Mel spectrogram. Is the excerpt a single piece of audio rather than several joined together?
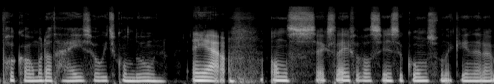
no; 1 cut; at 1.8 s

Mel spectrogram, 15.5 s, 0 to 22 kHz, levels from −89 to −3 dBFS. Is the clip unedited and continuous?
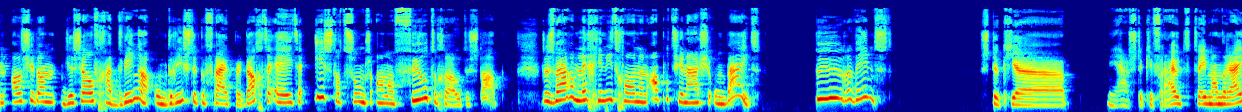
yes; 0 cuts

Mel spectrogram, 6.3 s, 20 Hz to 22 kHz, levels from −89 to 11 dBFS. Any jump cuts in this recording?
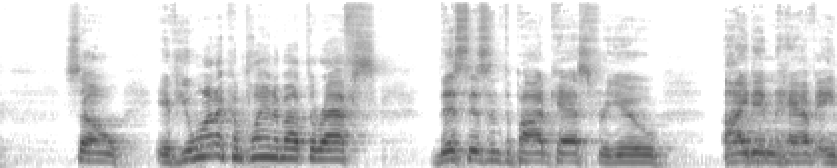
no; 0 cuts

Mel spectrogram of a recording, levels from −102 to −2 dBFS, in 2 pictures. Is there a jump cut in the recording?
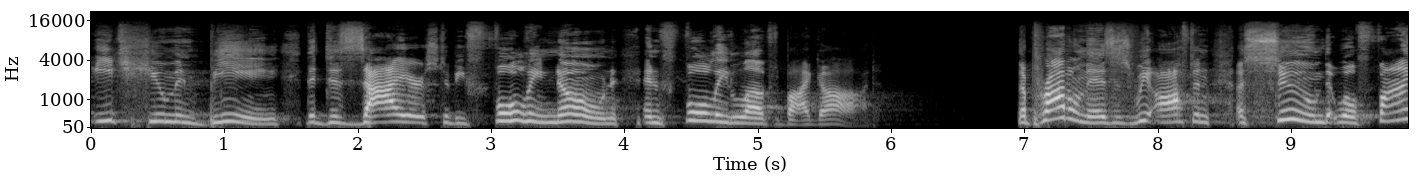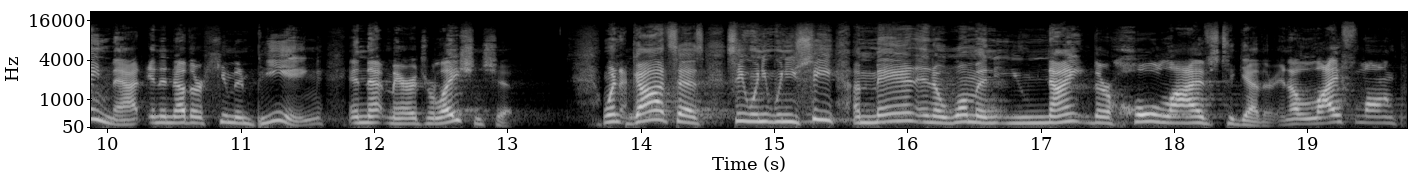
yes; 1 cut; at 13.9 s

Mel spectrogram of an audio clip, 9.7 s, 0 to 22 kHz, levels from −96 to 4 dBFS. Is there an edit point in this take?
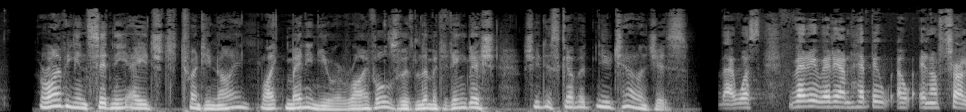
no; 0 cuts

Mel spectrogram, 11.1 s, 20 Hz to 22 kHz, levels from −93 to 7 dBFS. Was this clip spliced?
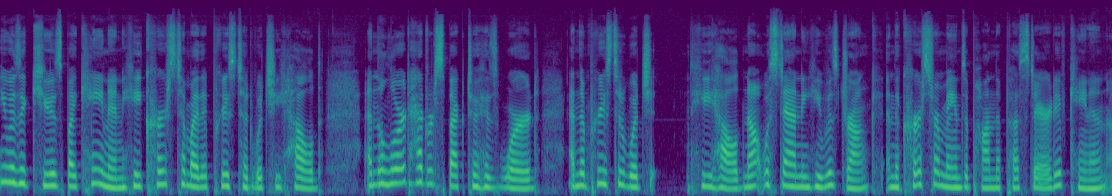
no; 0 cuts

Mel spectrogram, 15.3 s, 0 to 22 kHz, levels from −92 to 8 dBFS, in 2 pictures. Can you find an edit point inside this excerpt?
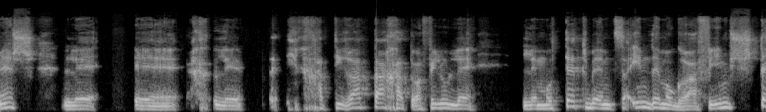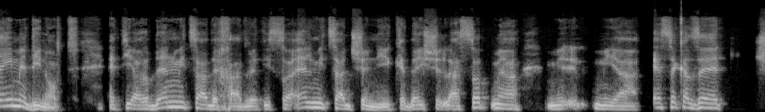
no; 0 cuts

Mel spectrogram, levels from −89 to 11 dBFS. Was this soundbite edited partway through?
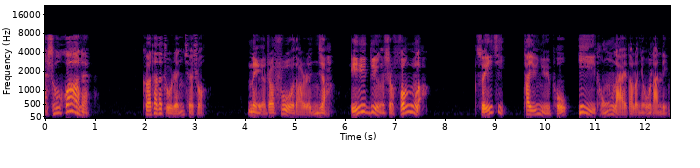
no; 0 cuts

